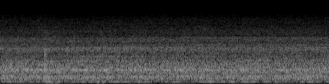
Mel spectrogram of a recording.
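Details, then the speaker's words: Windmill 6,000 BTU window air conditioner installed in a window, cool mode set to 60, fan on high: steady, even whoosh with a low hum, no rattles or cycling; runs normally and quietly. "It is pretty quiet."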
